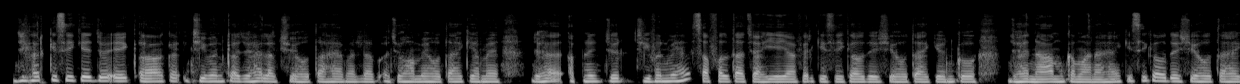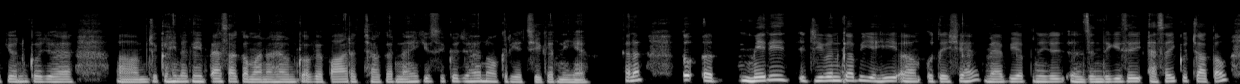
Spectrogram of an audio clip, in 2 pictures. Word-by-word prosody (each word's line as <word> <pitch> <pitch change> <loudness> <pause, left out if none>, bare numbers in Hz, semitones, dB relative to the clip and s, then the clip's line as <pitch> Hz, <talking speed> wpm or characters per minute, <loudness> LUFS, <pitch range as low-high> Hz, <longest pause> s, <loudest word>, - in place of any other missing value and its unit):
जी, 170 +3 0
हर 180 +1 0
किसी 190 -1 +1
के 175 0 +3
जो 165 - +3
एक 150 -1 0
अ, 140 0 +2
क 150 - -1 0.2
जीवन 140 -2 +1
का - - +1
जो 135 0 -1
है, 145 +2 +1
लक्ष्य 130 -2 -2
होता 120 +1 -1
है 125 0 -1
मतलब 125 0 -3
जो 130 - -1
हमें 125 0 +1
होता 125 +1 -1
है 125 0 -1
कि - - -3
हमें 125 0 0 0.4
जो 130 - +1
है, 140 +2 +2
अपने 135 0 -1
जो 140 -1 +2 0.2
जीवन 140 0 +1
में 145 +1 +2
है, 170 - +2
सफलता 135 -1 +1
चाहिए 125 0 +1
या 120 -1 +1
फिर 130 +2 -3
किसी 125 -1 -2
का 125 0 0
उद्देश्य 120 0 -1
होता 120 0 0
है 120 - -1
कि 125 - -2
उनको 125 +1 0 0.4
जो 120 - 0
है, 125 +1 +3
नाम 120 +1 +2
कमाना 115 -1 0
है। 120 - -1
किसी 170 +3 -3
का 170 -1 +1
उद्देश्य 145 -4 0
होता 130 -1 0
है 125 0 0
कि 130 - 0
उनको 125 0 0
जो 125 0 0
है 120 0 +1
अ, - - -4 0.5
जो 115 -1 0
कहीं 130 +1 +3
न 130 - +1
कहीं 130 -1 +2
पैसा 135 0 +1
कमाना 115 -2 +1
है, 120 0 +1
उनको 120 0 0
व्यापार 120 +1 0
अच्छा 120 -1 -3
करना 120 0 0
है, 125 +2 +1
किसी 140 +1 -5
को 145 - +1
जो 135 0 -2
है, 140 +1 +2
नौकरी 130 -3 -1
अच्छी 110 0 -2
करनी 110 0 -1
है। 105 0 +1 0.4
है - - +3
ना? 190 - +5 0.4
तो 425 - +9 0.2
अ, 165 - +7 0.4
मेरे 175 +6 +6 0.4
जीवन 175 +1 +5
का 175 - +4
भी 185 +2 0
यही 155 +1 +3
अ, 140 -4 +2
उद्देश्य 135 +1 0
है। 150 +8 +1
मैं 125 -1 +1
भी 135 +1 0
अपनी 130 -1 -1
य 130 - +2
अ, - - +3
ज़िंदगी 125 +2 +2
से 145 +1 +3
ऐसा 125 +3 0
ही 145 - +2
कुछ 155 -3 -3
चाहता 135 -2 +1
हूँ। 185 - +2
130 Hz, 240 wpm, -24 LUFS, 120-140 Hz, 0.5 s, तो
